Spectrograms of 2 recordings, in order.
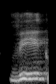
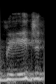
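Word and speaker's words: vague: वेग बताइए, इसको क्या बोलते हैं? वेज नहीं बोलते। सबसे पहले तो वेग की स्पेलिंग देख लीजिए, इसको वेग बोलते हैं।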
